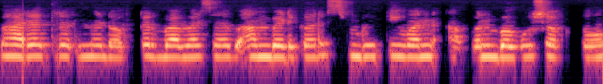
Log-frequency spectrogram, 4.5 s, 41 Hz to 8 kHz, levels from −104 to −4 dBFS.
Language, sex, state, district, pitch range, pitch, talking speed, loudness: Marathi, female, Maharashtra, Dhule, 225-235 Hz, 230 Hz, 130 wpm, -23 LUFS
